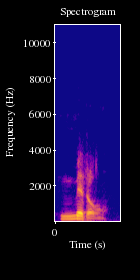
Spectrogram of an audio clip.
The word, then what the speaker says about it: middle: here in this phrase instead of instead of saying the middle of it okay stressing here we're going to stress on the beginning of the word middle okay middle so uh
